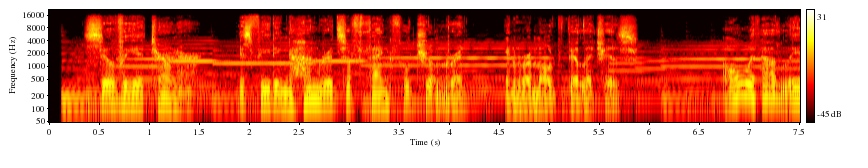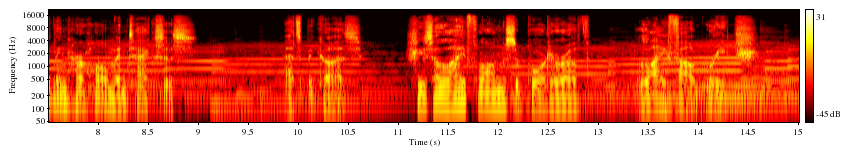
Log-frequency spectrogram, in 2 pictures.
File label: Docu Inspir; Life Outreach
